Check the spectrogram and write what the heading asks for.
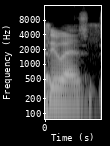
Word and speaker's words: Suez: Suez.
